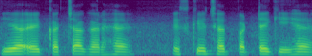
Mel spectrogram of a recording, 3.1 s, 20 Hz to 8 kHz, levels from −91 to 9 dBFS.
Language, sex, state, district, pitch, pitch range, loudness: Hindi, male, Arunachal Pradesh, Lower Dibang Valley, 140 Hz, 130-145 Hz, -17 LUFS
